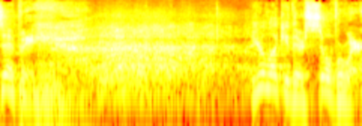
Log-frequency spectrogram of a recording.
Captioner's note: audience laughing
